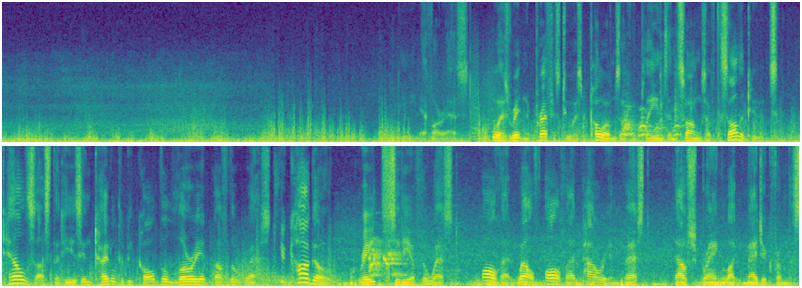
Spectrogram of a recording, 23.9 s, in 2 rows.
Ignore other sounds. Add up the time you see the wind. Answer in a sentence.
You can hear the wind for 24 seconds altogether.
